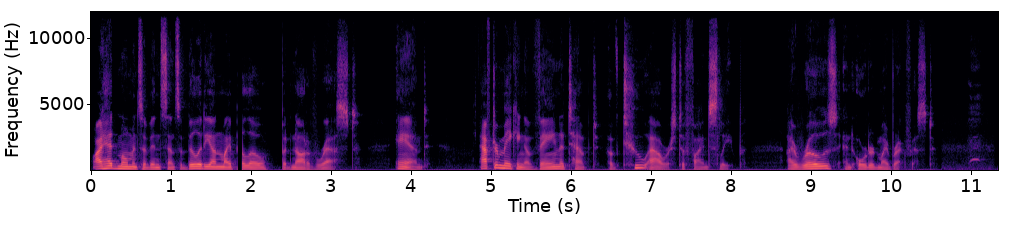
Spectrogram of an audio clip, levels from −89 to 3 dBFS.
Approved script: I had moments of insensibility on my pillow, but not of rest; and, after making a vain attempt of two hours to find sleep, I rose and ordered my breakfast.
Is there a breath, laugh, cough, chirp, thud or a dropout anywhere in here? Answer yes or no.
yes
